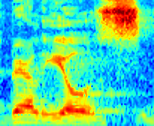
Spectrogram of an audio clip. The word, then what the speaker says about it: Berlioz: brilliant French composer Hector Berlioz. That's Berlioz, the Z is pronounced.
